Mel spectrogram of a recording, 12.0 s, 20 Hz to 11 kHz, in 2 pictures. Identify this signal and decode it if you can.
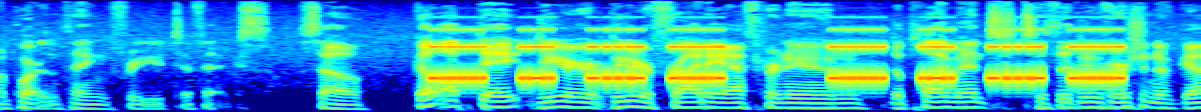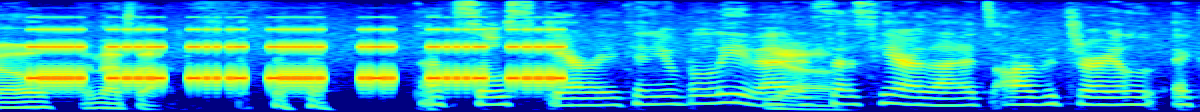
Hellschreiber (Feld-Hell, 122.5 baud), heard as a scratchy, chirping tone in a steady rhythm, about 980 Hz, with speech in English. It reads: CIAO CIAO BAMBINA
